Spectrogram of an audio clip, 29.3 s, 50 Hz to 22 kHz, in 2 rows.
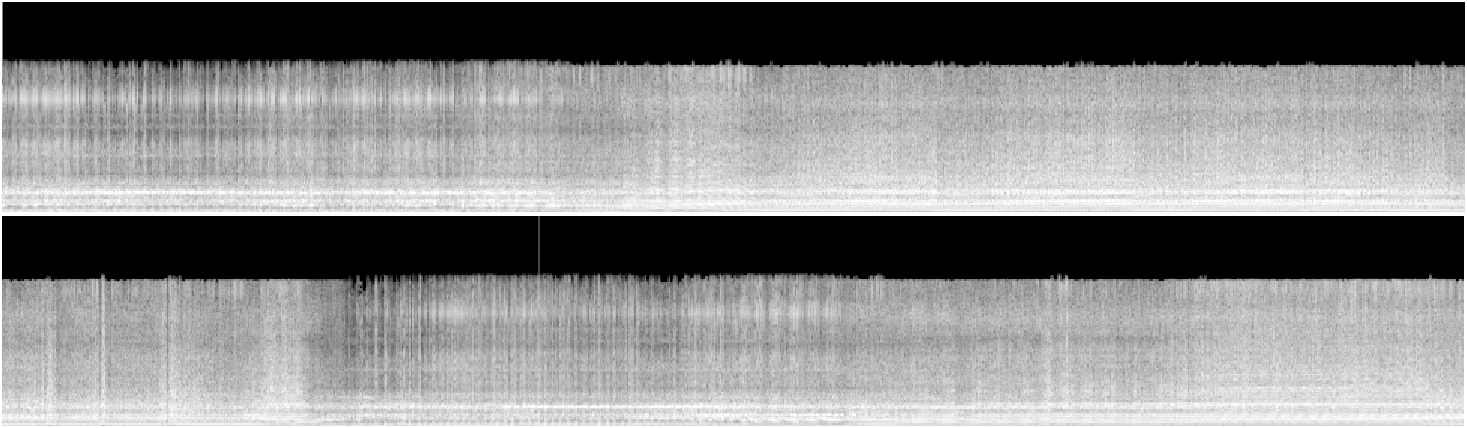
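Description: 2016 Aprilia Tuono V4 1100 Factory's V4 engine at full track pace through a baffled Austin Racing GP1R exhaust, heard from the rider's seat. The revs climb through the gears with short steps at each upshift, drop sharply on braking and downshifts a little past halfway, then climb again.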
